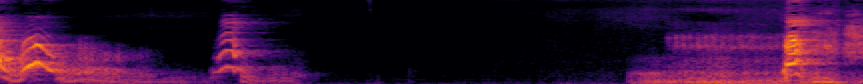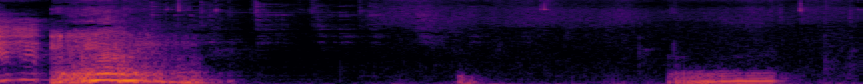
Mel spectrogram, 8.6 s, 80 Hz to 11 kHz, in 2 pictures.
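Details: A 12-week-old Alaskan Klee Kai cross Pomeranian puppy tussles over a toy fox with a 7-year-old American Eskimo cross Chihuahua. Indoors, sharp yelps give way to sustained low snarling growls with a bark on top, then a short quiet growl at the end.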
